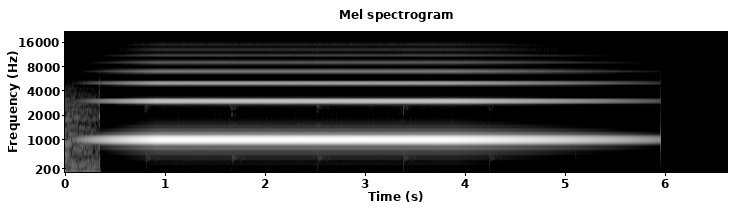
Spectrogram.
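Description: A single long, steady electronic beep laid over the footage as a sound effect. It swells in over the first second, holds, then fades and cuts off sharply about six seconds in.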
